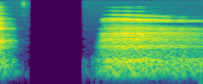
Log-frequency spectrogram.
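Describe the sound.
A slow, long exhale of breath during a guided relaxation breathing exercise: a short breath sound, a pause of silence, then a steady, soft breathy rush that carries on for about a second, with no talk.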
